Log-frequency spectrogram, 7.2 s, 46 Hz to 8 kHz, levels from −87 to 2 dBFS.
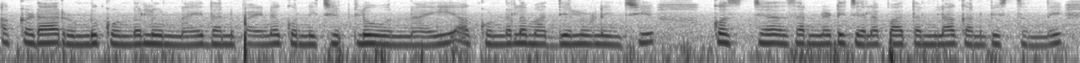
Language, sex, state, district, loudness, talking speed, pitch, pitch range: Telugu, female, Telangana, Mahabubabad, -24 LUFS, 140 wpm, 220 Hz, 215-230 Hz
